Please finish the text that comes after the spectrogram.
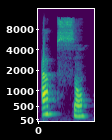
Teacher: The rule is that the second consonant modifies the first. So the S sound modifies the B sound and it becomes a P sound. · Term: assimulation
